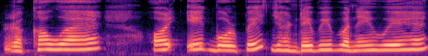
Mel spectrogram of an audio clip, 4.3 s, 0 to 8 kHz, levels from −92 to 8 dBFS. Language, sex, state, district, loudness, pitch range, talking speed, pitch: Hindi, female, Maharashtra, Gondia, -12 LUFS, 220-255 Hz, 170 wpm, 235 Hz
